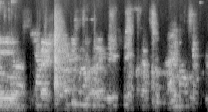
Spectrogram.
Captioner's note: indistinct conversation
